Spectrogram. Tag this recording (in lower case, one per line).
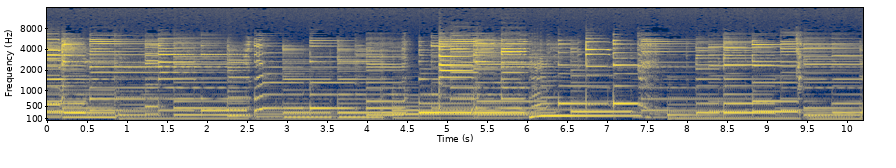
music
